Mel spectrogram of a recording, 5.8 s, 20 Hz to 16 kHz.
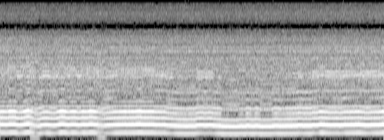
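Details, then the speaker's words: Stihl MS661c chainsaw just rebuilt with forged Wiseco piston, first tank, 40:1 mix, 32-inch bar in soggy poplar: clean, high, steady note briefly sagging under load then recovering; cuts nicely, seen as improved over stock; normal cutting. "right, first impressions. I believe that does pretty nicely."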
